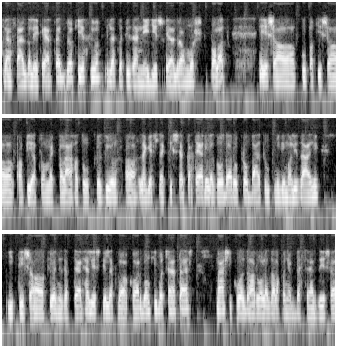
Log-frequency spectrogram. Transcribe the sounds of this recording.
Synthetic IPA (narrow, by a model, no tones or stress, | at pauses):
t̪ʋɛnsaːzɒleːkɛrt̪ɛd̪̚bøːlkeːsylḭlːɛt̪ʋɛt̪izɛnːeːɟeːʃfeːlɡrɒmːo̞ʃpɒlɒt̪ | eːʃɒkupɒkiʃɒːpijɒt̪so̞mːɛkt̪ɒlaːlɦɒt̪oːkʰːø̞zylɒlʔɛɡɛʃlɛkːiʃːɛ̰b̚t̪ɛɦaːt̪ɛrːøːlɒzo̞ld̪ɒroːlproːbaːlt̪ukminimɒlizaːlniit̪ːiʃɒkørɲɛzɛt̪ːɛrɦɛleːʃt̪ilːɛt̪ʋɛɒkɒrboŋkibo̞t͡ʃaːt̪aːʃt̪ | maːʃiko̞ld̪ɒroːlɒzɒlɒpɒɲɒɡbɛsɛrzeːʃɛ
